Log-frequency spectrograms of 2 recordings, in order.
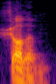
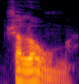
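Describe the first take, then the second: First: It is said in a Yiddish pronunciation. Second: It is said in an Ancient Hebrew pronunciation. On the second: "Ancient Hebrew?"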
